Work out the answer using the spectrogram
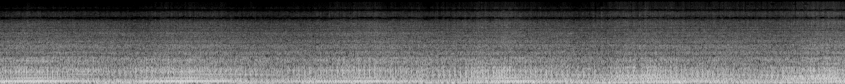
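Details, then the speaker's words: Allis-Chalmers AC 440 tractor diesel working with the loader bucket. Uneven, surging lope and rough sputter instead of a steady beat, with no black smoke. Owners suspect the fuel pump or injector. "It's got such a sputtery sound to it. >> Yeah, there's something wrong with it. Fuel pump injector."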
